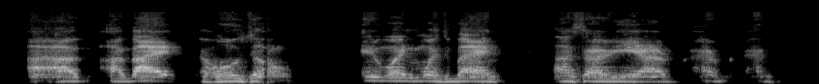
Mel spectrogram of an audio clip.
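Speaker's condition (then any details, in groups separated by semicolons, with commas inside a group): ALS/MND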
